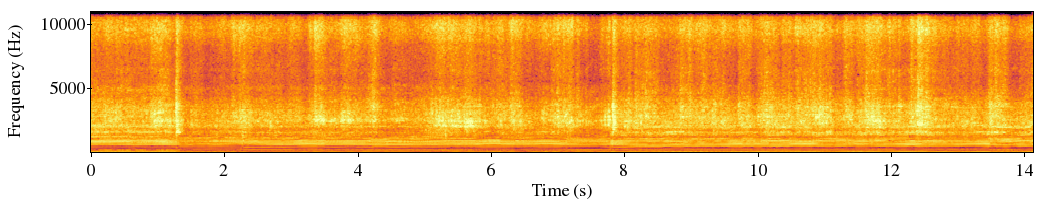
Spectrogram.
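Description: Backpack brush cutter's engine running under load, its speed wavering up and down as the blade cuts through dense undergrowth. Two short sharp clicks stand out, about a second in and near the middle.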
